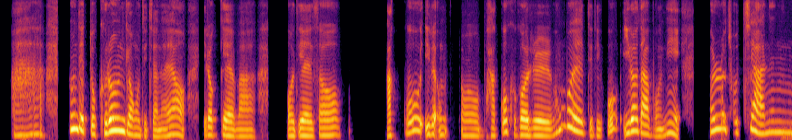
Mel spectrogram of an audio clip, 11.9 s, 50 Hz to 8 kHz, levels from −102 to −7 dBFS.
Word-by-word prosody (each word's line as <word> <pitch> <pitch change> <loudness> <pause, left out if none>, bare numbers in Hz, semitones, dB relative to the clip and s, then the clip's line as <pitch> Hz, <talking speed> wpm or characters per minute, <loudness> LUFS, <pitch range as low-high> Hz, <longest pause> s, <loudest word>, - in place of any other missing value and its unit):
아 165 +4 -7 0.4
그런데 285 -1 +6
또 190 -7 -2
그런 245 +7 +6
경우도 165 -8 -1
있잖아요. 150 +6 -2 0.3
이렇게 165 -2 0
막 140 0 -5 0.5
어디에서 155 +2 0 0.7
받고 205 - -1
이래 180 +1 +1
웅 170 - -6 0.2
어 155 -1 -4
받고 155 +9 -3
그거를 155 -4 +2
홍보해 275 -2 +3
드리고 145 - -6
이러다 210 -3 +4
보니 165 +5 -4 0.5
별로 290 +4 +2
좋지 220 +3 -4
않은 220 0 0
170 Hz, 255 characters per minute, -19 LUFS, 155-220 Hz, 0.7 s, 그런데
